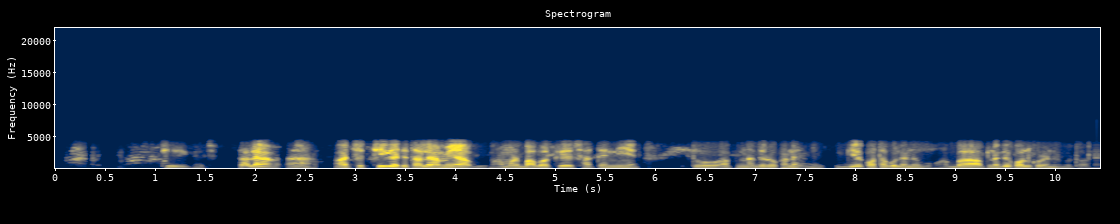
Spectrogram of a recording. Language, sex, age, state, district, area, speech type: Bengali, male, 18-30, West Bengal, Kolkata, urban, conversation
